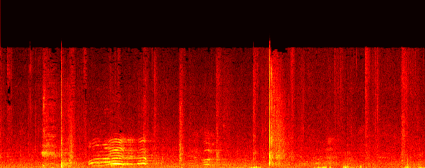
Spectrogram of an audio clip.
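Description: A baseball smacks into a catcher's mitt about a second in, followed by a long shouted call from a player. A louder sharp crack of a ball striking leather comes about four seconds in.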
